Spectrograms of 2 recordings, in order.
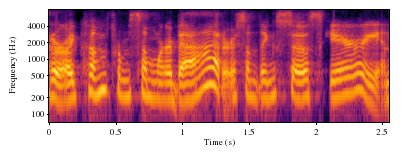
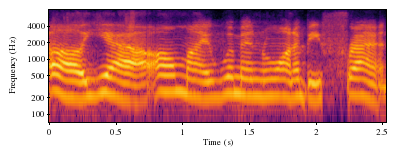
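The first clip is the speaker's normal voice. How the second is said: mocking, slow, sarcastic, self-pitying, pitiful drawl. Mimicking men who complain about their female friends: mocking imitation of such men. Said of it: "men like this who are just like".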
